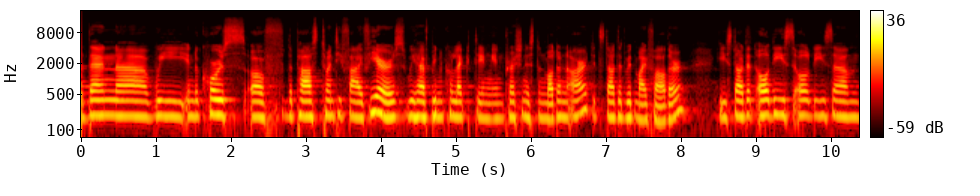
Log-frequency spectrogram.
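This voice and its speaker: Halting woman speaker from Switzerland. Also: on the low side, a little mellow. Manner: hesitant, often repeating words as she searches. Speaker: panelist at a conference. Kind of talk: conversational panel discussion.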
